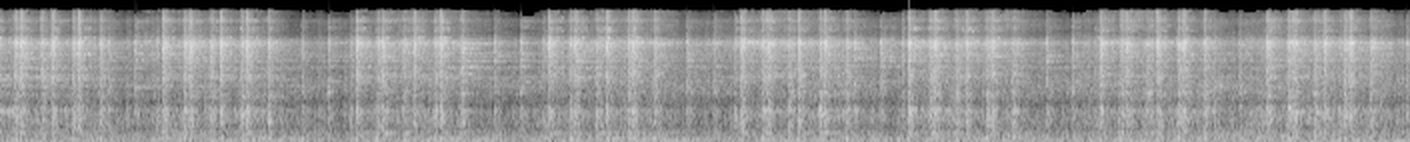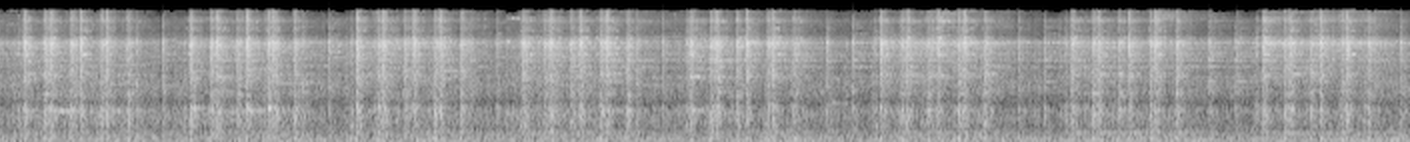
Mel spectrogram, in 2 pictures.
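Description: Freight train of stone-laden open-top hopper cars rolling past, the wheels clicking steadily over rail joints above a continuous noise of steel wheels on rail.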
